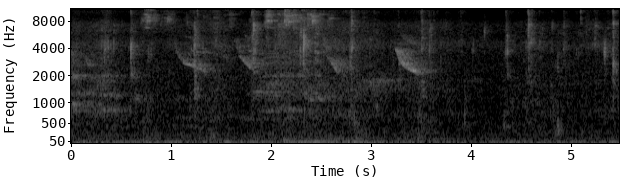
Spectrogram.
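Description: Faint bird calls: a short chirp falling in pitch, repeated several times, over quiet outdoor background.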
